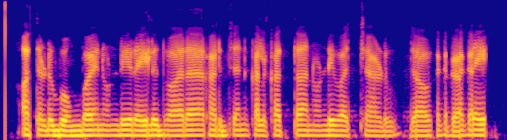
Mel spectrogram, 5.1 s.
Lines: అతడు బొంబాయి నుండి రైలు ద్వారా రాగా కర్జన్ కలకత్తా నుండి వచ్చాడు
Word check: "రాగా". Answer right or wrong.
wrong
